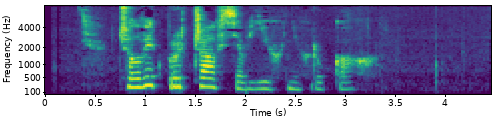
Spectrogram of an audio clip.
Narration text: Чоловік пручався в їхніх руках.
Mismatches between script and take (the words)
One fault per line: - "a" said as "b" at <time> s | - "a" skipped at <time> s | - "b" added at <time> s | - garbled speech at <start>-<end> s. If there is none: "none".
none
